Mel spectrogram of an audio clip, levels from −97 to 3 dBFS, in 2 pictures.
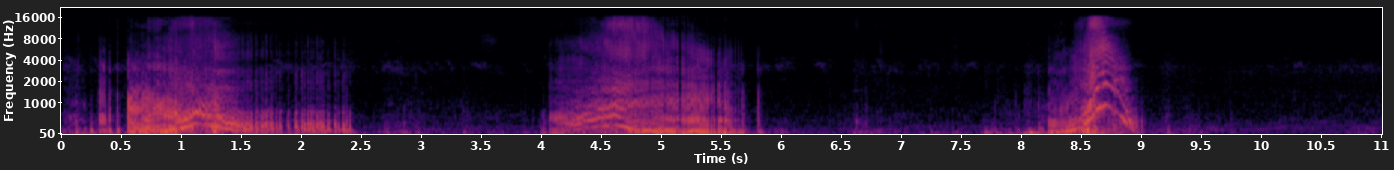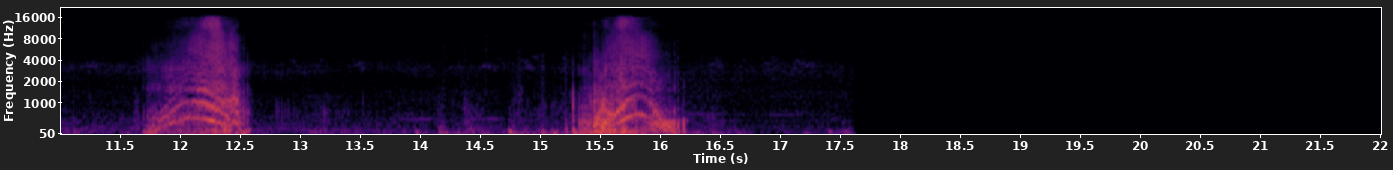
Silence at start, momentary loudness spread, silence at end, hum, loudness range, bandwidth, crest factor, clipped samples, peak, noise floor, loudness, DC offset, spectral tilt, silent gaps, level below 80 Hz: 0 s; 20 LU; 5.7 s; none; 7 LU; 16.5 kHz; 24 dB; under 0.1%; -24 dBFS; -76 dBFS; -42 LUFS; under 0.1%; -5.5 dB/octave; none; -60 dBFS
